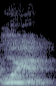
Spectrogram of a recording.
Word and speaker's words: euer: है, दस ईस्ट ये है किसका टेबल है, ओयर, ई यू ई आर है, ओयर के स्पेलिंग होते हैं EUER, ओयर ठिश, ये तुम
